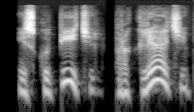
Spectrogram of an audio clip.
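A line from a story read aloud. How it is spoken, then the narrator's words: Muttering, near sobbing. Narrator (Russian): пробормотала она, и мне показалось, что даже всхлипнула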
